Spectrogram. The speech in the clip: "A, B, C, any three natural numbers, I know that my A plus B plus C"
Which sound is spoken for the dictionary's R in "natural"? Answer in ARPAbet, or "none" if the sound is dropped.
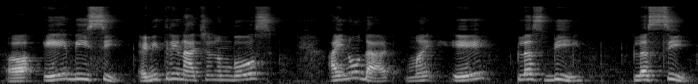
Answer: none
